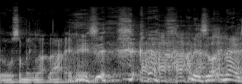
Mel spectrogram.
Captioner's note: laughs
